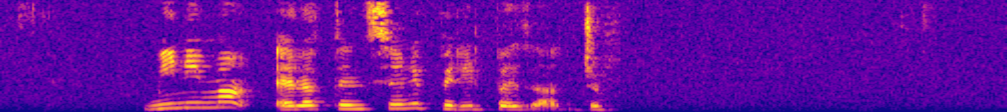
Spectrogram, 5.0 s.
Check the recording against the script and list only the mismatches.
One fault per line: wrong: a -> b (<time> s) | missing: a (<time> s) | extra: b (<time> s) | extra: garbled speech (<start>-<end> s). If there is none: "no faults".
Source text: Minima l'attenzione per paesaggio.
extra: è (1.3 s)
extra: il (2.3 s)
